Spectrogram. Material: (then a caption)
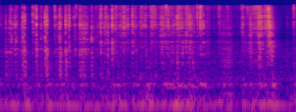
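Plastic. Long fingernails tap rapidly across the sides and jaw area of a hollow plastic skull candelabra lamp, making a dense run of light, clicky taps with a bright, raspy edge. A steady low hum sits underneath throughout.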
